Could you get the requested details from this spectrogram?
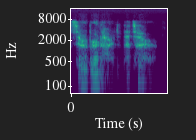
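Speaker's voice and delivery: hushed, gossipy whispered murmur. Voicing onlookers as a woman enters the car: whispering. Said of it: "you hear a few people whispering".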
